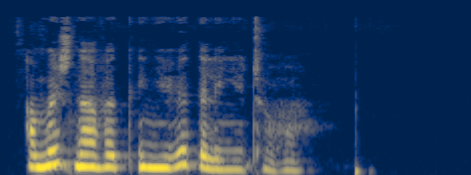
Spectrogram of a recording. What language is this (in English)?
Belarusian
